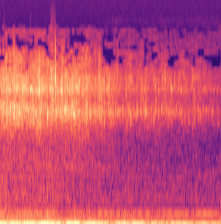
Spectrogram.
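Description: TV station ident sting: a deep bass rumble under a high, shimmering tone, both fading away in the second half.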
